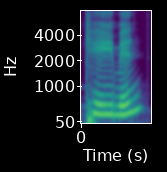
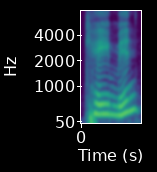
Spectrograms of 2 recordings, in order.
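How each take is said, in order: First: The two words are smoothly linked together. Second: The same.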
